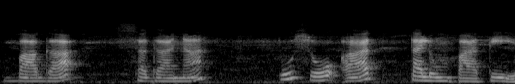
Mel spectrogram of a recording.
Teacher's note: Ang malumi ay binibigkas tulad ng malumay. Ang kaibahan lamang ay may impit na tunog sa huli. Nagtatapos sa pantig at nilalagyan ng tuldik na paiwa.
